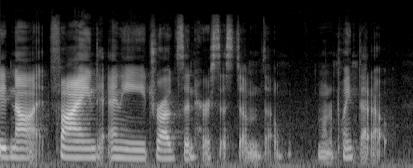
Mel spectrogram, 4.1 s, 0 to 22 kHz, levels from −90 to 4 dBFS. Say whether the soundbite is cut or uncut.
cut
